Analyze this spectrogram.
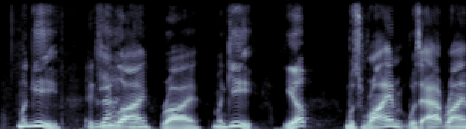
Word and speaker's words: Ellery: It's just Eli Rye McGee because it's... That's how I do it. Yep. I used to say Ellery McGee, mm-hmm. like celery, but for me it's Eli, like middle name, Rye, yeah, little short in first name, McGee.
